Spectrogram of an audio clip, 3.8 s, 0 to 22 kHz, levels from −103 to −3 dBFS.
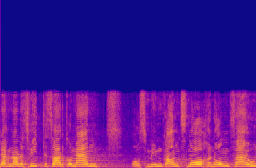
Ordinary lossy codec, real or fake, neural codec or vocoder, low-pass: none; fake; vocoder, 22.05 kHz, 80 mel bands, Vocos; 9.9 kHz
